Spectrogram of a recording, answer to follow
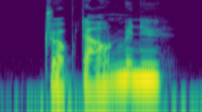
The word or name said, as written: dropdownmenu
